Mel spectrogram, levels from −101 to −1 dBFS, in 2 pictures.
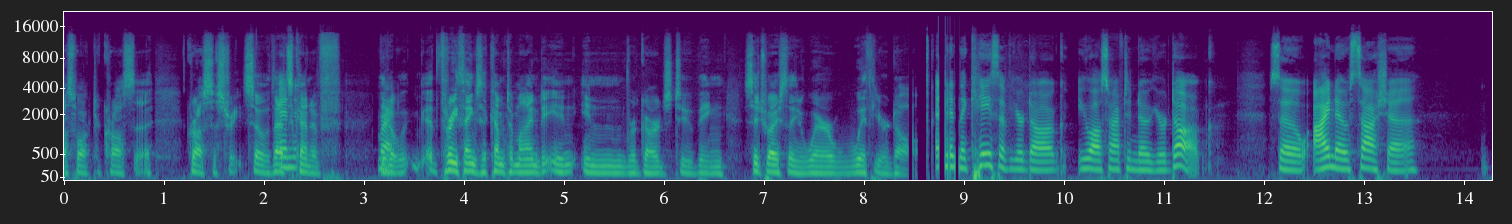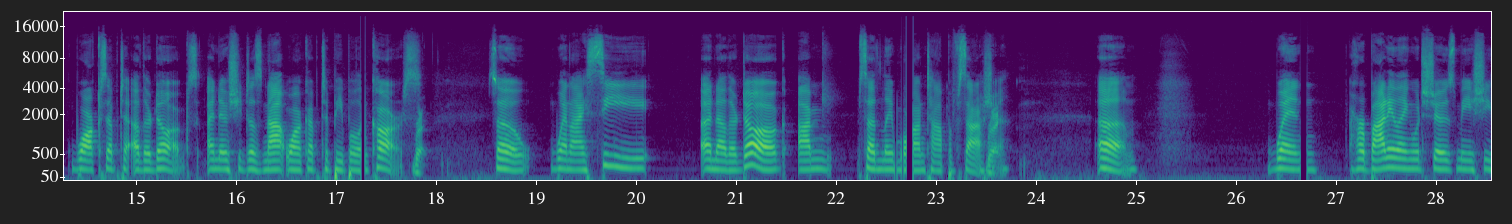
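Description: Speech drops to silence at 8.44–8.95 s, 17.24–17.29 s, 22.58–22.77 s and 26.64–26.71 s, then resumes as if it had kept playing. The first and third gaps are broken into several holes. This is likely Bluetooth dropout, where packets arrived too late and were discarded.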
